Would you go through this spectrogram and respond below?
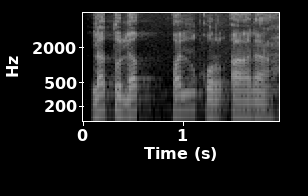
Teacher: یہ قاف پہ تشدید ہے، قلقلہ مشدد ہے، جماؤں کے ساتھ پڑھا جائے گا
